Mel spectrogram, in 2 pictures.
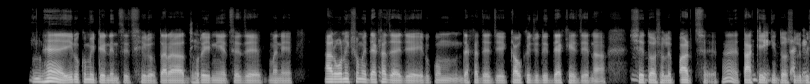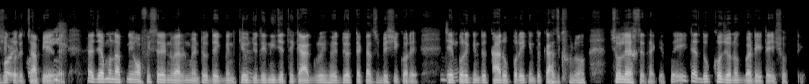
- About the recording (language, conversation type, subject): Bengali, podcast, শেখার পথে কোনো বড় ব্যর্থতা থেকে তুমি কী শিখেছ?
- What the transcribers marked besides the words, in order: in English: "টেনডেন্সি"; background speech; laugh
